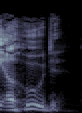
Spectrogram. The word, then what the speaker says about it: Ehud: But it's E-H-U-D. – E-H-U-D. – Ahud. – Ahud. – Ahud. Ahud. – It wouldn't be Ahud.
